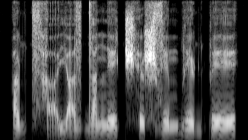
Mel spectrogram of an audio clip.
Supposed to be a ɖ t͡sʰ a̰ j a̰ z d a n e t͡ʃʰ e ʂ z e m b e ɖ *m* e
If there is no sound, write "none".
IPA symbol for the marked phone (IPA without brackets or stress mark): p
